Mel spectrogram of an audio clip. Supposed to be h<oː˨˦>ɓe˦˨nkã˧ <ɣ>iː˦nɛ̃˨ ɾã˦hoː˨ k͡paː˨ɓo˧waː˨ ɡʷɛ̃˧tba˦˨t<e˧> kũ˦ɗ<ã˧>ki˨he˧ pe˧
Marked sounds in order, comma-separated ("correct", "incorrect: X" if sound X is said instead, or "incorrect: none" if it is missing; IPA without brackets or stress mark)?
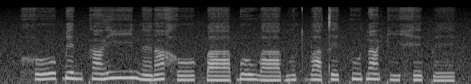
correct, correct, correct, incorrect: ã˦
